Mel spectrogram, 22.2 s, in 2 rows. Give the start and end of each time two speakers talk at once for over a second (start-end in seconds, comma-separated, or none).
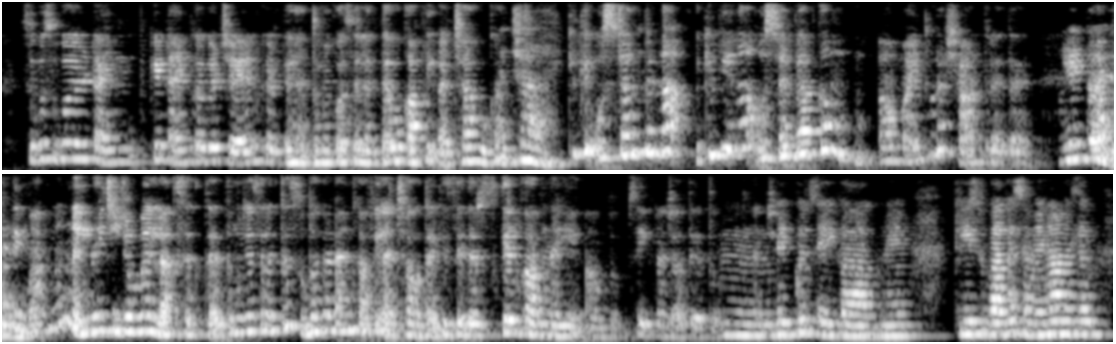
none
